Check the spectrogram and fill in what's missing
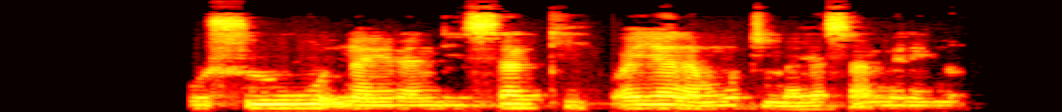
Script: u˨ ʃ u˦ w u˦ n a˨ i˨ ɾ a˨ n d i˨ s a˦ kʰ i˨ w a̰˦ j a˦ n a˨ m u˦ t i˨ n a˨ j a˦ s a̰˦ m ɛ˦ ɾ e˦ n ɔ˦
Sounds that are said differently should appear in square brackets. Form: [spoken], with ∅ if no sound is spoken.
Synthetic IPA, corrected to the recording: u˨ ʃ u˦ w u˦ n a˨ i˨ ɾ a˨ n d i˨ s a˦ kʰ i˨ w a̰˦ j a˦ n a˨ m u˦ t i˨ [m] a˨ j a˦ s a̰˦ m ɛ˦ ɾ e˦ n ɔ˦

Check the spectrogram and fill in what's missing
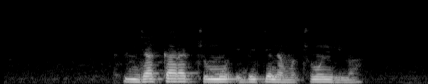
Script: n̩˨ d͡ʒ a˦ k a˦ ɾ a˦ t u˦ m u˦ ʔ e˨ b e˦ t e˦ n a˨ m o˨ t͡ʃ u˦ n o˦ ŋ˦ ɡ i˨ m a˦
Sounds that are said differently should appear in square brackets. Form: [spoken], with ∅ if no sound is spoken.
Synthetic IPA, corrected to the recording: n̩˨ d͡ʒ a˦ k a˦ ɾ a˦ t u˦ m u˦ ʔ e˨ b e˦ t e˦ n a˨ m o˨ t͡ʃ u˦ [m] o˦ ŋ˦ ɡ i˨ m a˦

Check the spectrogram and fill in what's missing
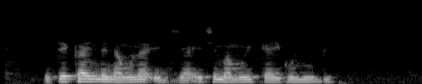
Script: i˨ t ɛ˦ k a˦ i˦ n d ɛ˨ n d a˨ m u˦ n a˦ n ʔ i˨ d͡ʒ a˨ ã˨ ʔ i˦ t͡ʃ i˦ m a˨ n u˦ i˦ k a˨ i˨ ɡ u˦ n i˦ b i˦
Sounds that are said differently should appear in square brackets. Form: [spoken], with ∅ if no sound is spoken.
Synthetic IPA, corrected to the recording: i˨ t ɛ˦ k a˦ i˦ n d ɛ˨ n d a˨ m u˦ n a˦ [∅] ʔ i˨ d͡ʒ [i˨] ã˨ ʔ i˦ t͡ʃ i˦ m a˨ [m] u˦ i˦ k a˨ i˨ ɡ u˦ n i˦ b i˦

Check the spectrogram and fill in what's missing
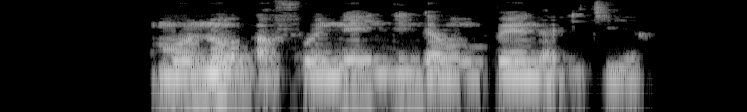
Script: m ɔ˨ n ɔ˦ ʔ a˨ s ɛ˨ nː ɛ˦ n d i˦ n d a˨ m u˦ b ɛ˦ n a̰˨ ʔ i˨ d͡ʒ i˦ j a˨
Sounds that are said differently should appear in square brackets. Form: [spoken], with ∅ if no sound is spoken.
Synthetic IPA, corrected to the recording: m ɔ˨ n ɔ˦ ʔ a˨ [f] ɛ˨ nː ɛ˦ n d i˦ n d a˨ m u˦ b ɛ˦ n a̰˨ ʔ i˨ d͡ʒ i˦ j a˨

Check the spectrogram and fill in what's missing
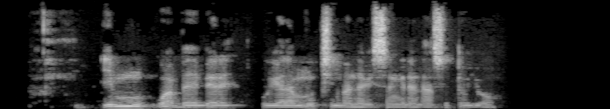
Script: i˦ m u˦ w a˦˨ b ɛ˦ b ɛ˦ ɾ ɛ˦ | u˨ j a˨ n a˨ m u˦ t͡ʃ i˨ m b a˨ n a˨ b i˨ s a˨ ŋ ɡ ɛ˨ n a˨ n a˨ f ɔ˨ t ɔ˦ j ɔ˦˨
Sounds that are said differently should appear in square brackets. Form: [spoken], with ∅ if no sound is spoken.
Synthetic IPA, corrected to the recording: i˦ m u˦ w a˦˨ b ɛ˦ b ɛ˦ ɾ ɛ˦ | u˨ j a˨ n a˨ m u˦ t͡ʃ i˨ m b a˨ n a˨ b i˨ s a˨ ŋ ɡ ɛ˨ n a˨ n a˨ [s] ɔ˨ t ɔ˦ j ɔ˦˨

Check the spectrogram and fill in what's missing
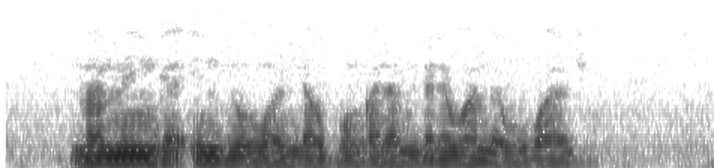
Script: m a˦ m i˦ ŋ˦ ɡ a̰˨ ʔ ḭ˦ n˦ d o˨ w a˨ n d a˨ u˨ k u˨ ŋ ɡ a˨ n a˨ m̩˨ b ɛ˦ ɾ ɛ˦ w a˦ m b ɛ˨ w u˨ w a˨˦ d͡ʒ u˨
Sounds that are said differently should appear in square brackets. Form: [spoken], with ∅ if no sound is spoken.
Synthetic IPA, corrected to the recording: m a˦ m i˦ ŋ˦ ɡ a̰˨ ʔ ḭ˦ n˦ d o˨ w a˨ n d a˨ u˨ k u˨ ŋ ɡ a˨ n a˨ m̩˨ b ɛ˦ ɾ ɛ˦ w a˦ m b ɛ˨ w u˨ w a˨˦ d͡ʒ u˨

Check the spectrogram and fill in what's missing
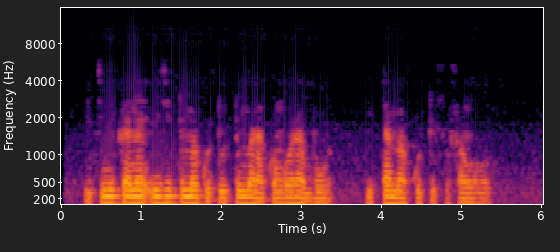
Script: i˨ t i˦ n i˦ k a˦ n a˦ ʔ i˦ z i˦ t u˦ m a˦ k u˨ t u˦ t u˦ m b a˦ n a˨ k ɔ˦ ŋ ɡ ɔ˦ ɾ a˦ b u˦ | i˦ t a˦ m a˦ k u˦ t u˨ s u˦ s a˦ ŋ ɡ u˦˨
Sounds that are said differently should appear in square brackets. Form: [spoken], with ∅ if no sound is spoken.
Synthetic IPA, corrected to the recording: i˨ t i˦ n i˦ k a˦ n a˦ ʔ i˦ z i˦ t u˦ m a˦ k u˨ t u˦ t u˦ m b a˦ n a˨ k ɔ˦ ŋ ɡ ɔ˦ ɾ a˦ b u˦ | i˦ t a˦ m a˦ k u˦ t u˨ s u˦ [f] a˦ ŋ ɡ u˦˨

